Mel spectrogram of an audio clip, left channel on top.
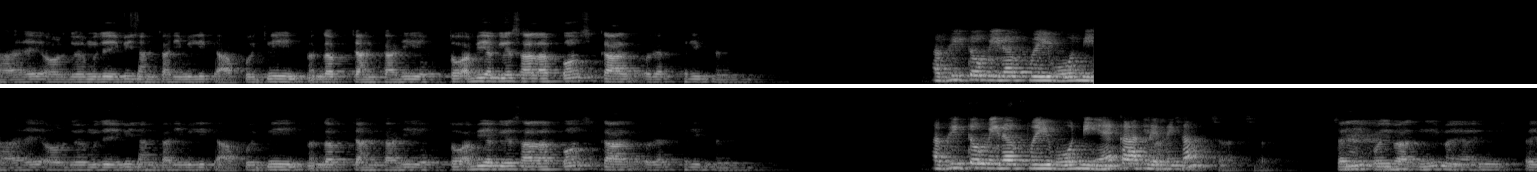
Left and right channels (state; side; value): drops out; left; at 11.0 s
